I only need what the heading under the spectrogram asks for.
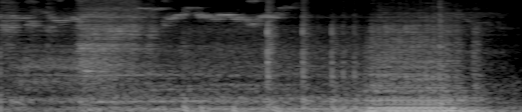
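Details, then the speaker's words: Lippert RV slide-out motor after repair with a new metal gearbox gear, greased: steady low gear-motor drone with no grinding or clicking, sounding smoother than before; normal slide operation. "switch is working that metal gear sounds a lot more buttery than it used to so i'm uh pretty pleased"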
